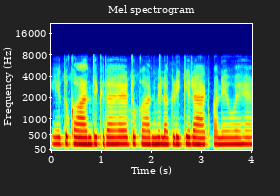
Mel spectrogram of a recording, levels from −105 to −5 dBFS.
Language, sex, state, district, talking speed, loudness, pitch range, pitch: Hindi, female, Chandigarh, Chandigarh, 195 wpm, -13 LUFS, 205-215 Hz, 210 Hz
